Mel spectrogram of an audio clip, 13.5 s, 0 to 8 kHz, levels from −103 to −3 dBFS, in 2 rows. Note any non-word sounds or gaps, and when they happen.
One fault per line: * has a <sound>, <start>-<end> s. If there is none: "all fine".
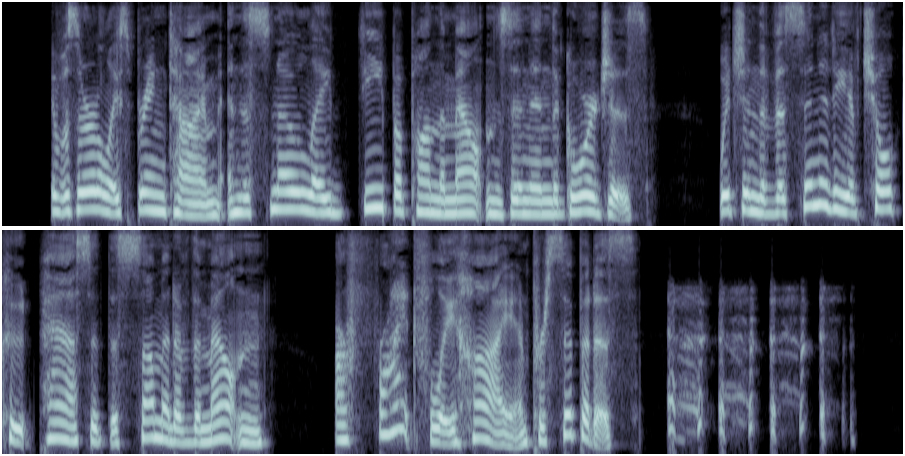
* has a cough, 11.7-13.2 s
